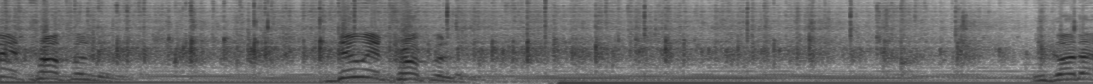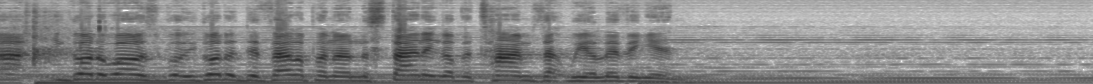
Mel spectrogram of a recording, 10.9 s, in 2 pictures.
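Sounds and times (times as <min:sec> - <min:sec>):
audience clapping: 0:00.0 - 0:06.4
speech: 0:00.2 - 0:00.8, 0:01.7 - 0:02.5, 0:05.2 - 0:09.1.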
